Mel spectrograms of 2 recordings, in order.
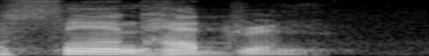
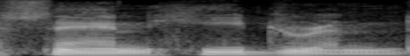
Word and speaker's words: Sanhedrin: The rulers and elders and scribes is speaking of the Sanhedrin, or the Sanhedrin, depending on how you want to pronounce it.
